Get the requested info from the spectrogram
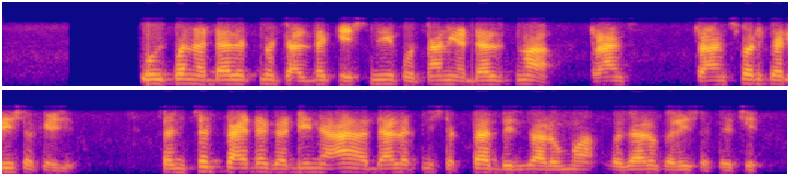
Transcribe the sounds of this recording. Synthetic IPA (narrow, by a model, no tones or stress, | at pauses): koipəɳəd̪alət̪mãt͡ʃalt̪akesniepot̪aniəd̪alət̪mã | ʈɾã | ʈɾãnsfəɾkəɾiʃəket͡ʃʰe | sənsəd̪̚kajd̪aɡəɖineaəd̪alət̪nisət̪ːad̪iɾkaɾomãʋəd͡ʒ̪ʱaɾokəɾiʃəket͡ʃʰe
